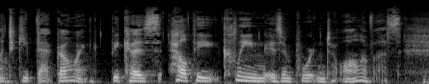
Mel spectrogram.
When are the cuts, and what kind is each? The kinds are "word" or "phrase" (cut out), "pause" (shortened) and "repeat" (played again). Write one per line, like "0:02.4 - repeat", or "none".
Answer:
0:01.0 - pause
0:02.6 - word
